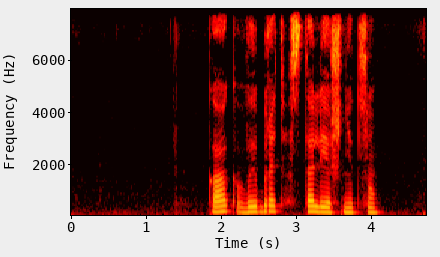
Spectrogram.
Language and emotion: Russian, neutral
